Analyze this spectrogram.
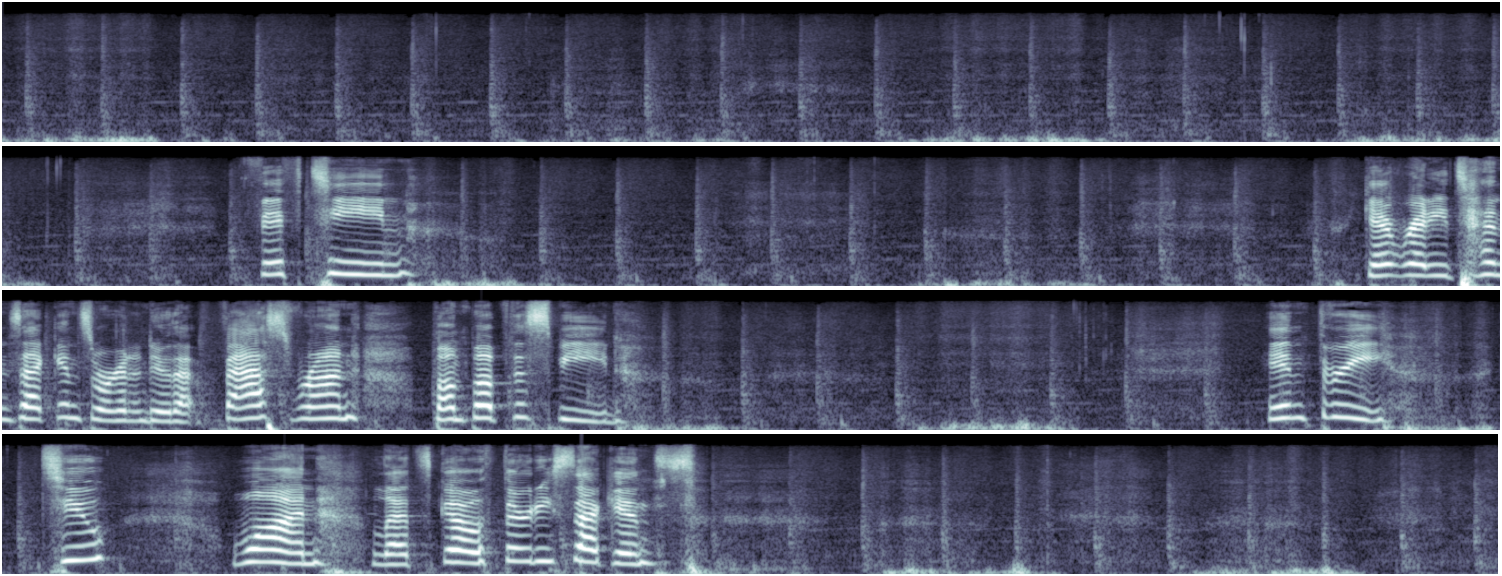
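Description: Feet thud steadily on a running treadmill belt.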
